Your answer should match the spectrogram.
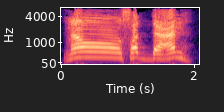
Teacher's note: نون ساكنة جاء بعدها الصاد الحكم التجويدي إخفاء حقيقي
